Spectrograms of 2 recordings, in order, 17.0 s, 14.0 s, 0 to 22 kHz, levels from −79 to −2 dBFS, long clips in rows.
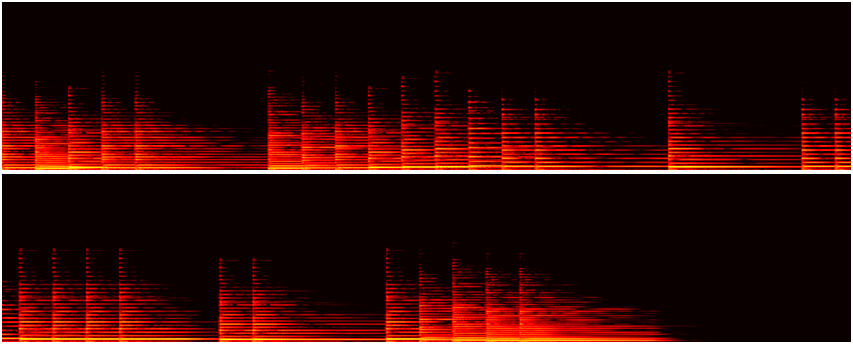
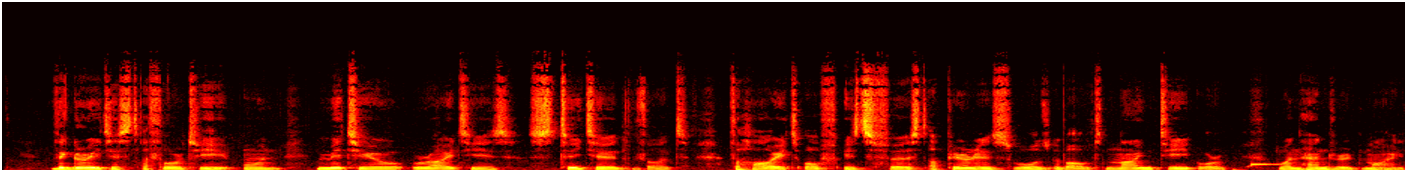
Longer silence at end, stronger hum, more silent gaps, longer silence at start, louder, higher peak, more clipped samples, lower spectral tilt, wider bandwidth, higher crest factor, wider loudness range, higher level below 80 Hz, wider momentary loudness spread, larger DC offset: first, 1.85 s vs 0 s; neither; neither; second, 0 s vs 0.5 s; second, -28 LUFS vs -22 LUFS; second, -12 dBFS vs -2 dBFS; neither; about the same, -4.5 dB/octave vs -4.5 dB/octave; second, 12.5 kHz vs 14.5 kHz; about the same, 16 dB vs 20 dB; about the same, 4 LU vs 3 LU; about the same, -56 dBFS vs -54 dBFS; about the same, 13 LU vs 12 LU; neither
